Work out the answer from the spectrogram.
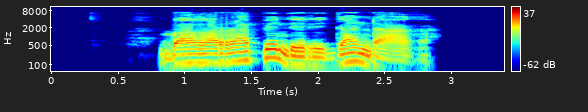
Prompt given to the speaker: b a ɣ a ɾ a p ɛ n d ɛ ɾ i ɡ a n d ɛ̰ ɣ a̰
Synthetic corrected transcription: b a ɣ a ɾ a p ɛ n d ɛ ɾ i ɡ a n d a̰ ɣ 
